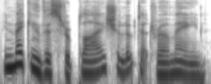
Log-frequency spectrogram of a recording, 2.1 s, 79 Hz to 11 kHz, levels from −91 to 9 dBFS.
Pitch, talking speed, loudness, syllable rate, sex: 165 Hz, 225 wpm, -17 LUFS, 6.6 syllables/s, male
